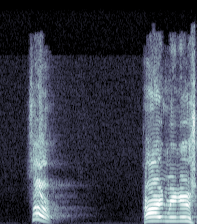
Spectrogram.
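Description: A man's short voiced sigh that falls steeply in pitch, about half a second in. A man begins speaking just before the end.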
